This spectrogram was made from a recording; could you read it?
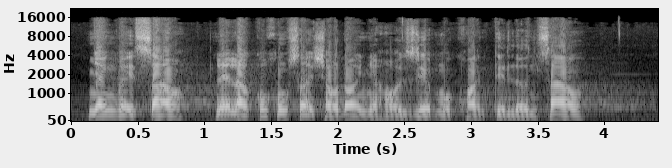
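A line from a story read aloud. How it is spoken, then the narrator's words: Laughing, calm and measured. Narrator (Vietnamese): Nguyễn Tích Cầm không tức giận mà bật cười, vẫn nói không nhanh không chậm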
